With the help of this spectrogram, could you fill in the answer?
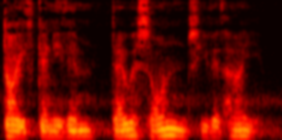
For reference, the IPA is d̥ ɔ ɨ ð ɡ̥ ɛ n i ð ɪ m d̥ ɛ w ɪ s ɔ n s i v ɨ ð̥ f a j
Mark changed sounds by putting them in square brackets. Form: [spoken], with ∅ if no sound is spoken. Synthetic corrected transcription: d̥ ɔ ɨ ð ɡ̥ ɛ n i ð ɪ m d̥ ɛ w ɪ s ɔ n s i v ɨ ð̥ [h] a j

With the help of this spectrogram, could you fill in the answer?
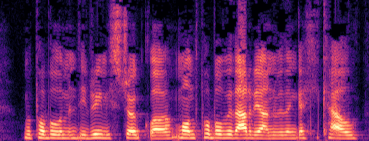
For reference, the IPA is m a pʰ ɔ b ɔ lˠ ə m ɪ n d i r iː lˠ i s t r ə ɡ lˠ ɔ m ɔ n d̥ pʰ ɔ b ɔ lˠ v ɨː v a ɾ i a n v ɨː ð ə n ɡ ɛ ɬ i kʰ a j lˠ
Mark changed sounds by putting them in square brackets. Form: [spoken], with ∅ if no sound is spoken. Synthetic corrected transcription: m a pʰ ɔ b ɔ lˠ ə m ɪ n d i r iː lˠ i s t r ə ɡ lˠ ɔ m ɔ n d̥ pʰ ɔ b ɔ lˠ v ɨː [ð] a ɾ [j] a n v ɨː ð ə n ɡ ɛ ɬ i kʰ a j lˠ

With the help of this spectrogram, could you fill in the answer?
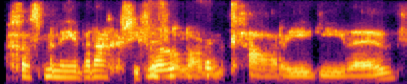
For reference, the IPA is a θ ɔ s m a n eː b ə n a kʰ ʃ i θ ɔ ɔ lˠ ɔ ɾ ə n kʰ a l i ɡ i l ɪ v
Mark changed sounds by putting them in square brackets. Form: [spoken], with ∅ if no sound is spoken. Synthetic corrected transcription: a [χ] ɔ s m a n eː b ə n a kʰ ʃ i [f] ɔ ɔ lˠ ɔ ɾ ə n kʰ a [ɾ] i ɡ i l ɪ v

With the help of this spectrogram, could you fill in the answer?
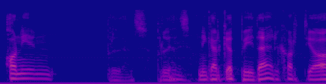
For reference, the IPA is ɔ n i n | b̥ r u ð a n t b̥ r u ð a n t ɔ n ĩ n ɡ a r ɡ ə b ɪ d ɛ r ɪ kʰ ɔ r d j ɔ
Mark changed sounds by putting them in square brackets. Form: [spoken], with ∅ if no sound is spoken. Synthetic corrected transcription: ɔ n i n | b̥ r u ð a n t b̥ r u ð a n t ɔ n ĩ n ɡ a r ɡ ə b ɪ d ɛ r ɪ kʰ ɔ r d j ɔ

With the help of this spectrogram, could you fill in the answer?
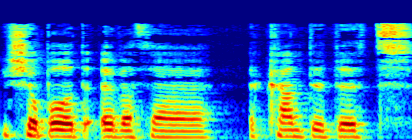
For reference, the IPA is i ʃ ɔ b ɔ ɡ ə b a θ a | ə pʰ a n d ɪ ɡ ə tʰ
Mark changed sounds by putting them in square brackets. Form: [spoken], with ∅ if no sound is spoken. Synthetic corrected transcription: i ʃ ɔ b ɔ [d] ə [v] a θ a | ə [kʰ] a n d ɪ [d] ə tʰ

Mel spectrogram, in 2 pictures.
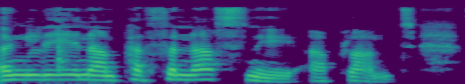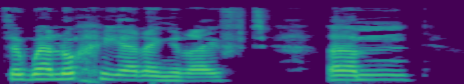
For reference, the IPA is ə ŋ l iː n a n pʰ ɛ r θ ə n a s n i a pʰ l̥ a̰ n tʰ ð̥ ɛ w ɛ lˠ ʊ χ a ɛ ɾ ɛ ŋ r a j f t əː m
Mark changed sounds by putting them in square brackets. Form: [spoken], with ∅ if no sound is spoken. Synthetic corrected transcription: ə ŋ l iː n a n pʰ ɛ r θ ə n a s n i a pʰ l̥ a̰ n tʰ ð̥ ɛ w ɛ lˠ ʊ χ [i] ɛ ɾ ɛ ŋ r a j f t əː m

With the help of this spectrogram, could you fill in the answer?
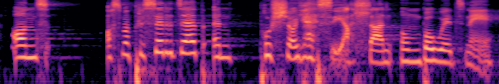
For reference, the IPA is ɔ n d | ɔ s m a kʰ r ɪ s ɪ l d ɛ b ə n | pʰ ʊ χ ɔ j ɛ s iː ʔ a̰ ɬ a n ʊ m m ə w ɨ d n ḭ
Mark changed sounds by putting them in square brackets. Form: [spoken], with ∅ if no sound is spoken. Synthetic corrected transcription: ɔ n d | ɔ s m a [pʰ] r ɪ s ɪ [r] d ɛ b ə n | pʰ ʊ [ʃ] ɔ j ɛ s [i] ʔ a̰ ɬ a n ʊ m [b] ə w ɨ d n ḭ

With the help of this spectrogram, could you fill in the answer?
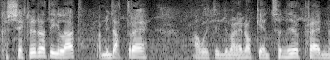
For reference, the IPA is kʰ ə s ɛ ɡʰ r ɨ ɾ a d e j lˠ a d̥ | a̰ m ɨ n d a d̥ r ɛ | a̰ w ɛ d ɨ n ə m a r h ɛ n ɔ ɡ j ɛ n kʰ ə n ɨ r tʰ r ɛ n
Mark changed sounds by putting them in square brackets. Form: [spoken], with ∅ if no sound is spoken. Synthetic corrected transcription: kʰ ə s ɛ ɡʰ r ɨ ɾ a d e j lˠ a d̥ | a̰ m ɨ n d a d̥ r ɛ | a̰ w ɛ d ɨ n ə m a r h ɛ n ɔ ɡ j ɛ n [tʰ] ə n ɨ r [pʰ] r ɛ n

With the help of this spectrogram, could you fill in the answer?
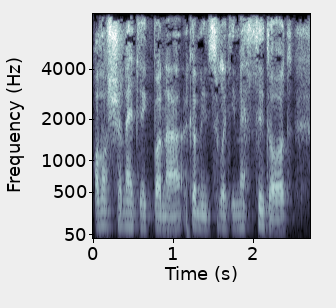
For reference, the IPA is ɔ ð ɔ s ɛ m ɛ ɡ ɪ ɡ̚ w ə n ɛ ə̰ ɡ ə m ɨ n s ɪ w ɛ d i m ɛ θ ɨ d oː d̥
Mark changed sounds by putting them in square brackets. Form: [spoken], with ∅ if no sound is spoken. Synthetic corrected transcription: ɔ ð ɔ [ʃ] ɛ m ɛ [d] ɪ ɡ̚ [b] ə n [a] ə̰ ɡ ə m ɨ n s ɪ w ɛ d i m ɛ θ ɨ d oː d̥

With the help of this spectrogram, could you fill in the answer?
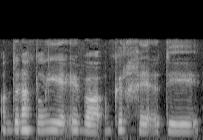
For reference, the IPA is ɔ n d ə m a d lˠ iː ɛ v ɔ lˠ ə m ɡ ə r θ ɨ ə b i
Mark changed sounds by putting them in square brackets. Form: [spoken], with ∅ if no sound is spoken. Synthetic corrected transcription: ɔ n d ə [n] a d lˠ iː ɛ v ɔ [∅] ə m ɡ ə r [χ] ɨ ə [d] i

